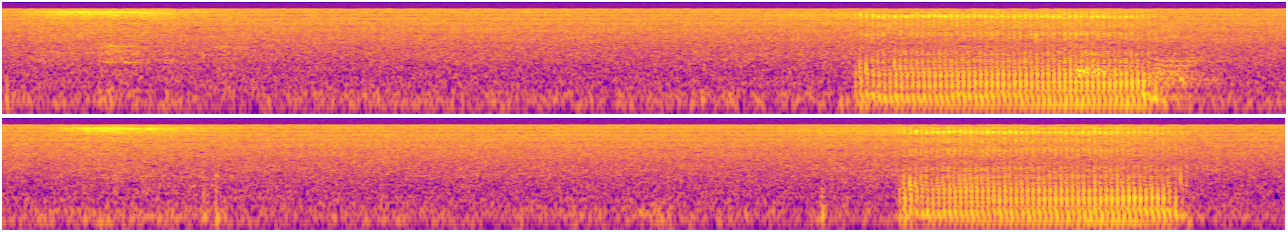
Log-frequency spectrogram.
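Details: Sleeping dog giving two long, rough, vibrating snores about seven seconds apart, with quiet breathing between; ordinary snoring.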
